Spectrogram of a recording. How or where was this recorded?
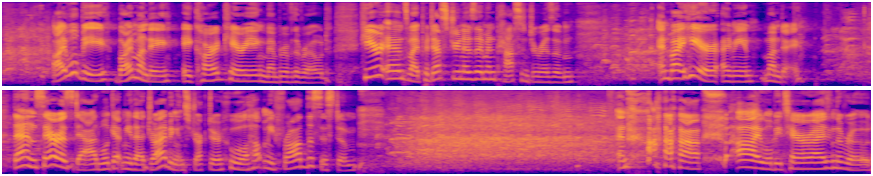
live audience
